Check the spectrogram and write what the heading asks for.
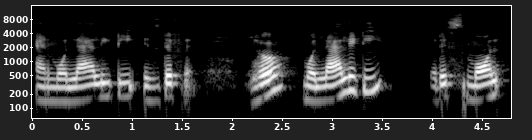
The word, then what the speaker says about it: molality: another formula for molality this word has to be pronounced properly this is molality there is another word which has r over here instead of l and that is molarity and the definition for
